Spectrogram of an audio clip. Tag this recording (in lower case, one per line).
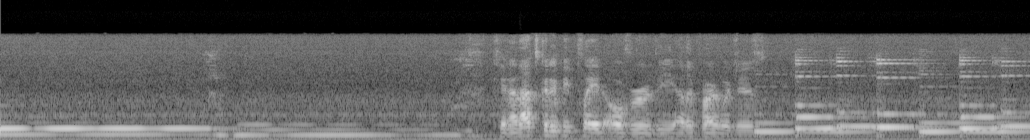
speech
plucked string instrument
music
strum
guitar
acoustic guitar
musical instrument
